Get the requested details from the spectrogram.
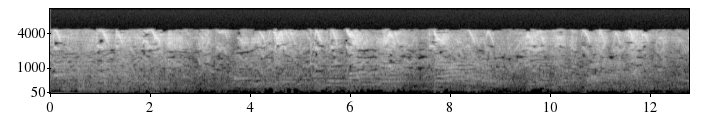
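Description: parrots calling

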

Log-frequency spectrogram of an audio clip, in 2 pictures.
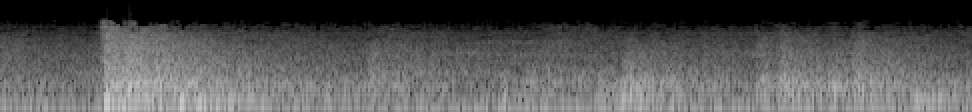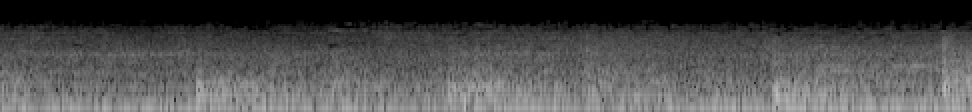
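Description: firecrackers exploding outside

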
